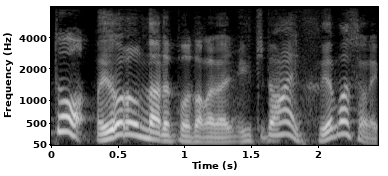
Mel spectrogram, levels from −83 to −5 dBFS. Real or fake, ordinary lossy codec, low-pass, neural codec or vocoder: fake; none; none; codec, 16 kHz, 1 kbps, FunCodec, trained on LibriTTS, 50 frames a second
